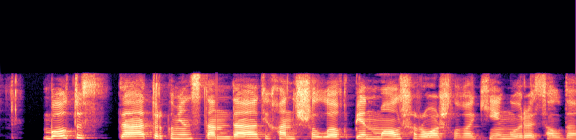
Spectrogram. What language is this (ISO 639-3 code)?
kaz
